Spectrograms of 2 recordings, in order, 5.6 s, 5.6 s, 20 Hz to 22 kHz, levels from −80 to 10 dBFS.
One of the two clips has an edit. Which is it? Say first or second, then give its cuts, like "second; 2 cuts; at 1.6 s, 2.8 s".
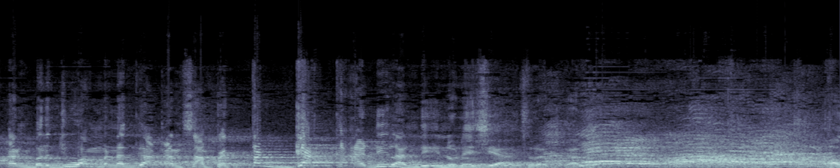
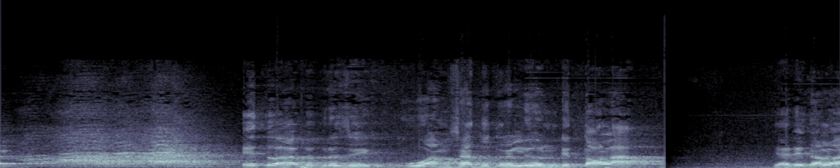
second; 1 cut; at 4.4 s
